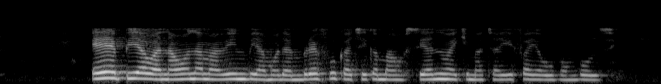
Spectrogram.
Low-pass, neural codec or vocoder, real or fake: 5.4 kHz; codec, 16 kHz in and 24 kHz out, 1 kbps, XY-Tokenizer; fake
